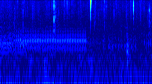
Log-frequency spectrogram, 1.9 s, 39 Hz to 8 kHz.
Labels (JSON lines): {"label": "biophony, croak", "recorder": "SoundTrap 500"}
